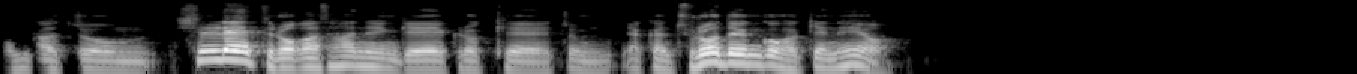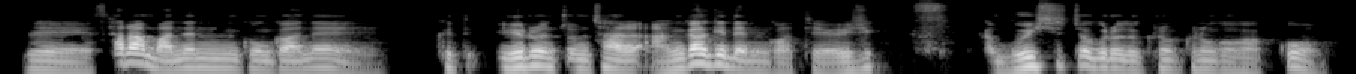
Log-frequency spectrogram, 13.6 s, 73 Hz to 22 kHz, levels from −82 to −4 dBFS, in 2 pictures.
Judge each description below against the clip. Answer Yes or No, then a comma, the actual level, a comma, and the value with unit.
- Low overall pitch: Yes, low, 115 Hz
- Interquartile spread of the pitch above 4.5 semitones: Yes, average, 4.9 semitones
